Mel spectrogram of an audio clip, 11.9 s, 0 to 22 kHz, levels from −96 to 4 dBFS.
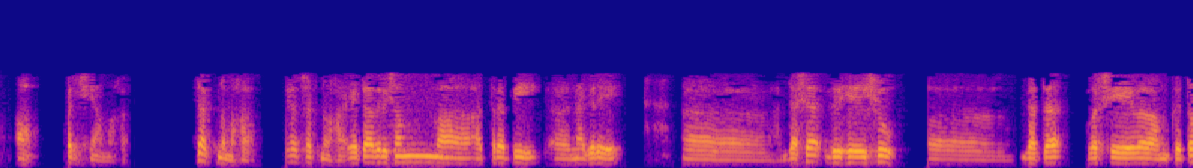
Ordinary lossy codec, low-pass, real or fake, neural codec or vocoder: MP3, 16 kbps; 3.6 kHz; real; none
